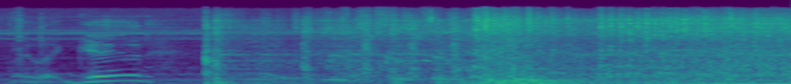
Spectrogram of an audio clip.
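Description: A small aircraft engine cranks and sputters into life.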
